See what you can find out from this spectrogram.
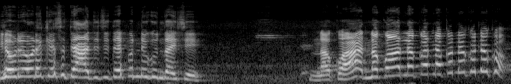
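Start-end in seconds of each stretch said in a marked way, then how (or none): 3.1-5.0 rising high repeated no; urgent no. Real, not acted. Mother stopping the girl pulling hair, high urgent. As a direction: stop her, voice climbing high.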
